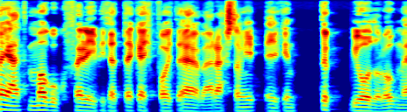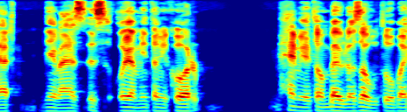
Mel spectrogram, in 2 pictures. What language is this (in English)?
Hungarian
